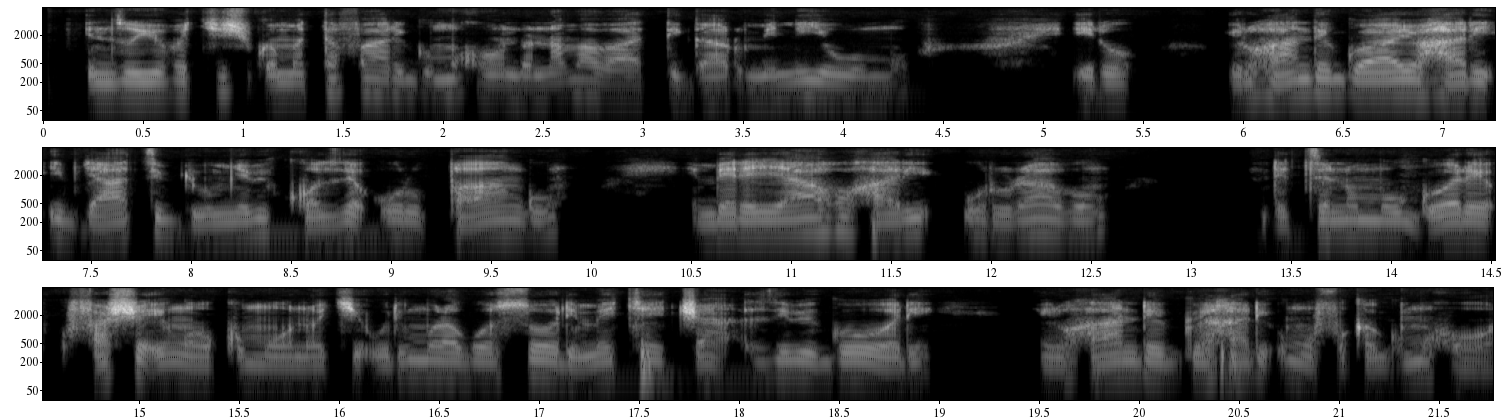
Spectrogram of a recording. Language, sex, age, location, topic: Kinyarwanda, male, 18-24, Musanze, agriculture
